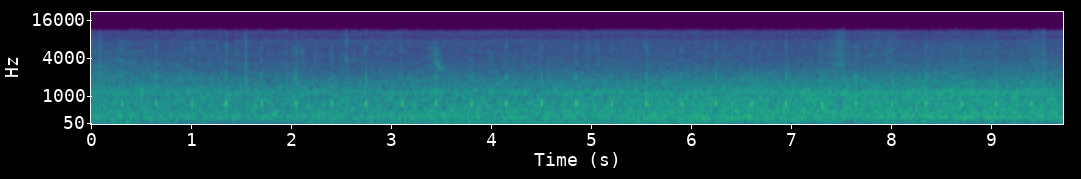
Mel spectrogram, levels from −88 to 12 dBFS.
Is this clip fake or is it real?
fake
